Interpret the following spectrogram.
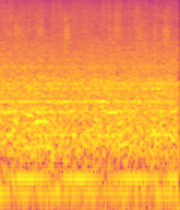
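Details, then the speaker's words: Centrifugal pump at a training centre with bubbles visible in the flow: a steady gravelly crackle like rain on a roof over a low pump hum. This is cavitation. "En fait, ça, c'est le phénomène de cavitation. Les bulles, on les retrouve ici."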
